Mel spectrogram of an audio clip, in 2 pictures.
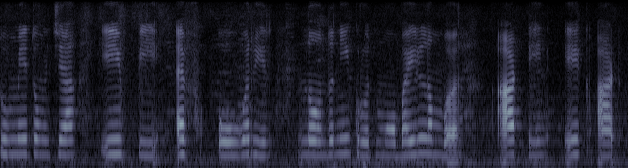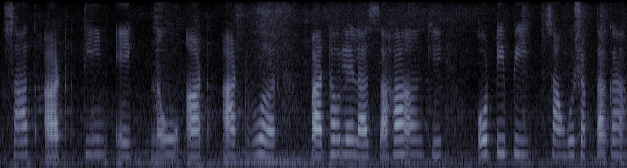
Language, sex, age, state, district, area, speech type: Marathi, female, 18-30, Maharashtra, Amravati, rural, read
